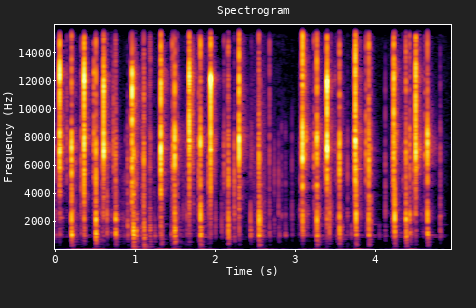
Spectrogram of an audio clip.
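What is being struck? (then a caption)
Plastic round-keycap mechanical keyboard. Fingertips and nails type on a retro typewriter-style keyboard with round black plastic keycaps and blue backlit switches. A rapid, uneven run of sharp, bright clicks fades almost instantly, with a brief lull near the middle before the typing resumes.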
